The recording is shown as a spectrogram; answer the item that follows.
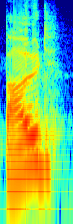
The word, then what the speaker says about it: Bode: Hendrik Bode is probably well known to you from the Bode plot. Sometimes it's pronounced Bode plot.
